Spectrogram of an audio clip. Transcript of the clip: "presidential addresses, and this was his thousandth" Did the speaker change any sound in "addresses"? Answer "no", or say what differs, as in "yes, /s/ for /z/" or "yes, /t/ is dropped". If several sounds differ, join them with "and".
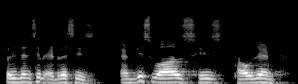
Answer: no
